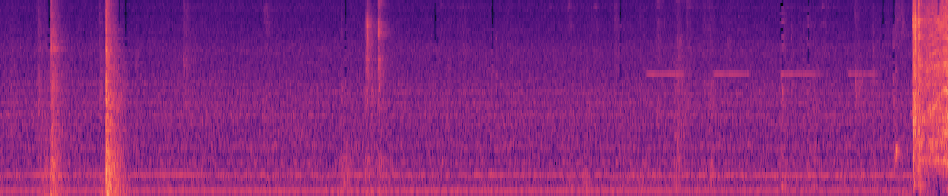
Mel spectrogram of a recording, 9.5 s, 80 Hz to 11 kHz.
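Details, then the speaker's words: R32 Skyline RB25DE engine just after fitting new NP Boosted/Napol ignition coils and harness, fitted for low power under boost: on first start it cranks, catches with a couple of uneven stumbles, then settles to an even idle; brief cold-start misfire, cause unknown. "Seems smooth, but there was a bit of a little miss at the beginning, so I don't know what that was all about."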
